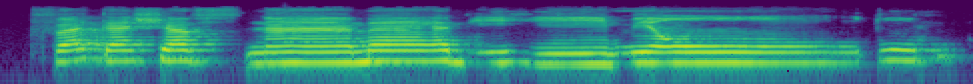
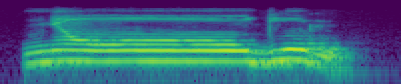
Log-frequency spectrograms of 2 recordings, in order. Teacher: Nah, jadi dia gunahnya udah ikut tebal, udah siap-siap ke huruf yang setelahnya. Kalau huruf setelahnya dhad, berarti lidah kita ini udah siap-siap ke makhraj dhad.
